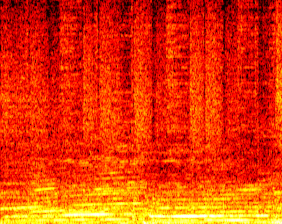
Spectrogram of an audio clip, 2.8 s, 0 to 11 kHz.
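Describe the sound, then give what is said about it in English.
A Yamaha R6 motorcycle pulls away from the start of the Senior Manx Grand Prix road race, its engine screaming loudly as the pitch climbs, dips briefly at a gear change, then climbs again. “The Yamaha R6 in 5 seconds, 4, 3, 2, 1. The tap on the shoulder and the Milk Race Group Senior Manx Grand Prix 3 laps is away.”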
